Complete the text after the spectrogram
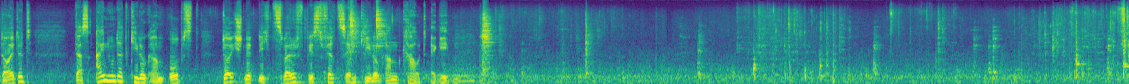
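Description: Wooden sticks clatter and knock as they are fed into a fire.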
